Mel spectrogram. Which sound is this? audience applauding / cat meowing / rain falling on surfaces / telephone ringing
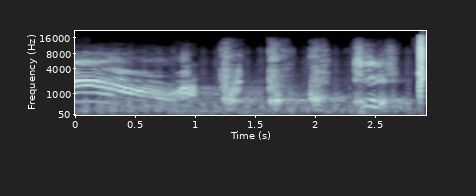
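cat meowing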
